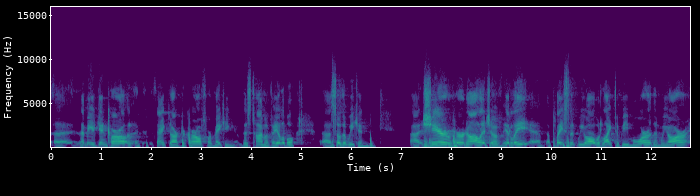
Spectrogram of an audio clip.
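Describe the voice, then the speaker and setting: Halting older man hosting a talk. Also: a little high, bright, forceful tone, rough recording. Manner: hesitant, many filler uhs. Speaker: host. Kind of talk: hosted conversation.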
